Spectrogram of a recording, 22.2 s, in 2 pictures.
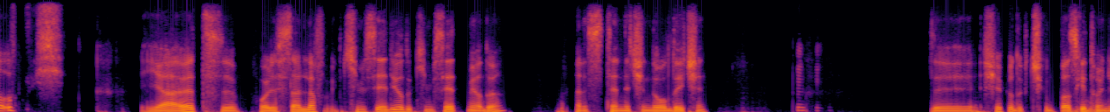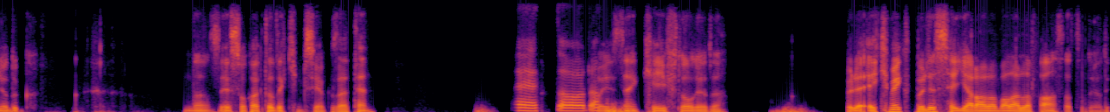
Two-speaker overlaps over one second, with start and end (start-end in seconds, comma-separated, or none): none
